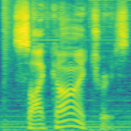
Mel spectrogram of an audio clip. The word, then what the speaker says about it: psychiatrist: I was thinking about this silent first letter you know like say pneumatic with a pea at the staff psychiatrist also with a pea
